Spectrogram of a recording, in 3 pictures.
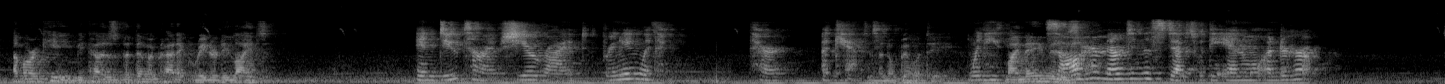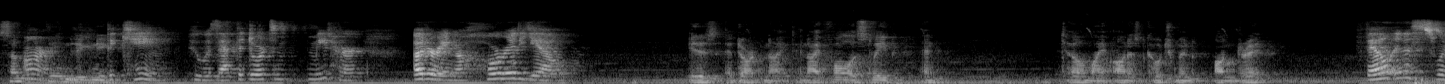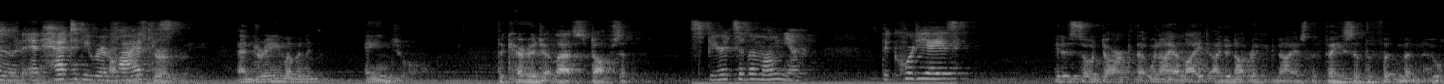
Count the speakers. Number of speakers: two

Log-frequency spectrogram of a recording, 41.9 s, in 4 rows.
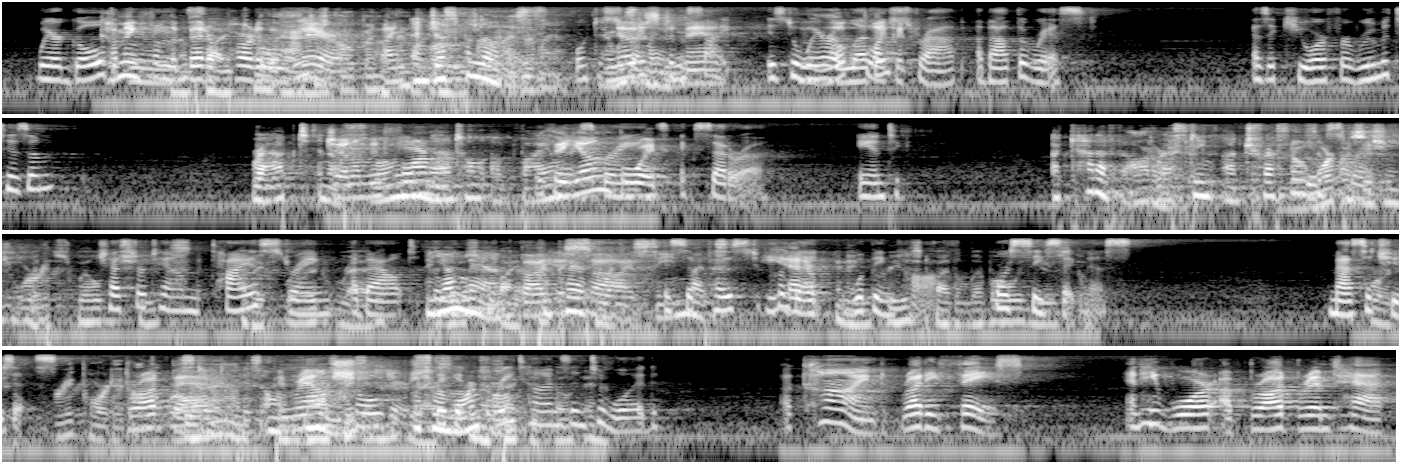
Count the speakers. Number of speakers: five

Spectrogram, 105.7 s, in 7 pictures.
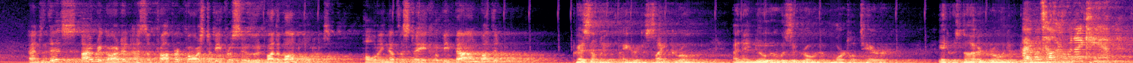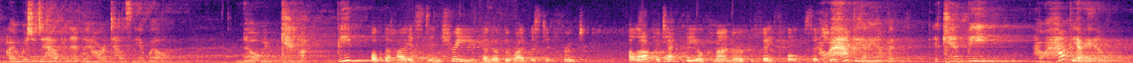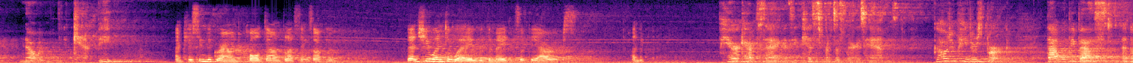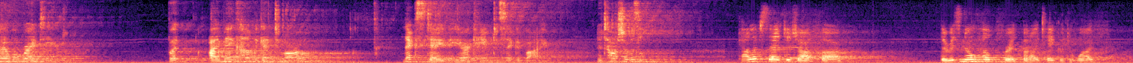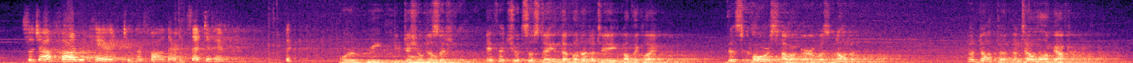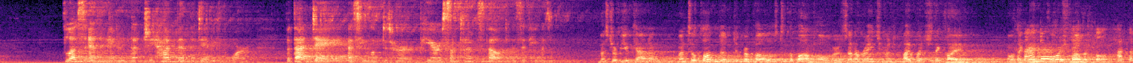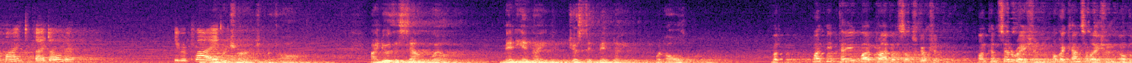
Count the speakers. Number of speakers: four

